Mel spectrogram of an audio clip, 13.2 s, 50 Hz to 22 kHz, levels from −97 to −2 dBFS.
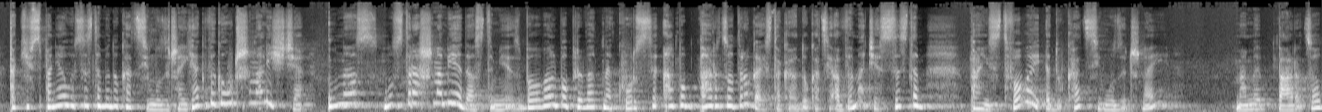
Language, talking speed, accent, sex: Polish, 160 wpm, native, female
